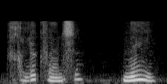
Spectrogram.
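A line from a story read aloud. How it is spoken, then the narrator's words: Quick, soft reply. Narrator (Dutch): hernam zij ras en zacht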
